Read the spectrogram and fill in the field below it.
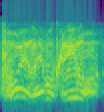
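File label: Serbian left wing mood low, speech; War Thunder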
